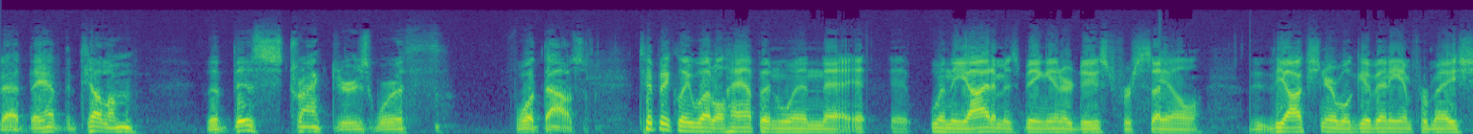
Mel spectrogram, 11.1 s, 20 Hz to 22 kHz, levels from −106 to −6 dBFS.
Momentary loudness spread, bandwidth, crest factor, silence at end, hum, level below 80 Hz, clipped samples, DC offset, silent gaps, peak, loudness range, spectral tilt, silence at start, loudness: 10 LU; 10 kHz; 18 dB; 0 s; none; -52 dBFS; under 0.1%; under 0.1%; none; -4 dBFS; 3 LU; -5.5 dB/octave; 0 s; -21 LUFS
